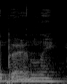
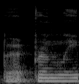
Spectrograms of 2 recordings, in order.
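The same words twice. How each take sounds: First: Said in the usual way. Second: "Brunley" with the r before the u, bru-nley; old name Brunley. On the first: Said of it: "changed to Burnley". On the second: Shown as a demonstration. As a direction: say "Brunley" as the old form, r moved forward. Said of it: "Burnley was actually Brunley".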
